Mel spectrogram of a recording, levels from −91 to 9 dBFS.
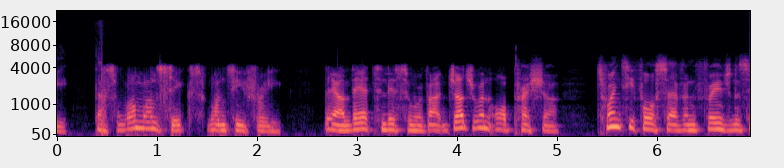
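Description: From 0.47 s to the end there's a call bitrate drop: the encoder goes from about 32 kbps down to 6 kbps, bottoming out for roughly 2.3 s. Bandwidth shrinks from 20 kHz to 4 kHz, so the speech turns muffled, coarse and a bit watery.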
